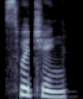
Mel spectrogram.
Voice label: "switching", US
